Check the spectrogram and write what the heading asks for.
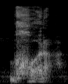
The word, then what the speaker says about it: Majura: But I like my name pronounced in Spanish. Majura.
